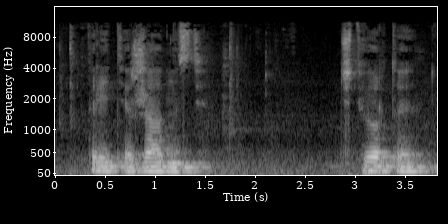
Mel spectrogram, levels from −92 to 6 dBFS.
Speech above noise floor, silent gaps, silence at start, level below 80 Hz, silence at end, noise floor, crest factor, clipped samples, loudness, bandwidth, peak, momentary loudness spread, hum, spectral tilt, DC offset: 29 dB; none; 0.15 s; -38 dBFS; 0 s; -52 dBFS; 18 dB; under 0.1%; -25 LUFS; 11.5 kHz; -8 dBFS; 15 LU; none; -6 dB/octave; under 0.1%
